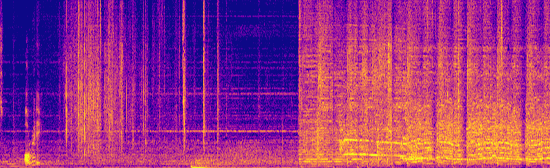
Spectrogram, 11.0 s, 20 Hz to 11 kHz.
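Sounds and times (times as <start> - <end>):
paper rustling and crinkling: 1.2 - 4.4.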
